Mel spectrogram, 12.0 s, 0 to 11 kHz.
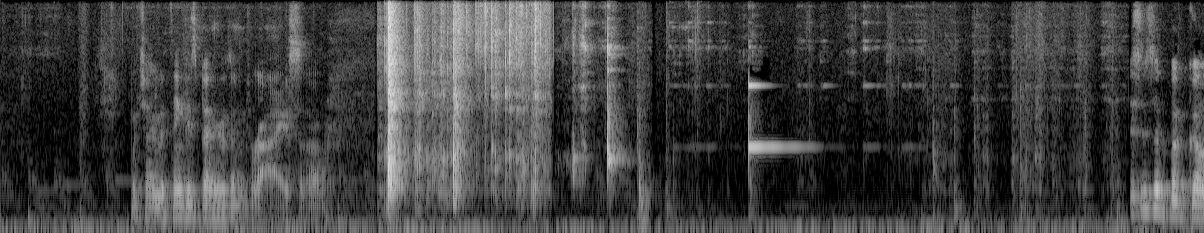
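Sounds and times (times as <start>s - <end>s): soil and pots rustling: 0.9s - 12.0s
terracotta pots clinking: 3.8s - 11.3s.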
